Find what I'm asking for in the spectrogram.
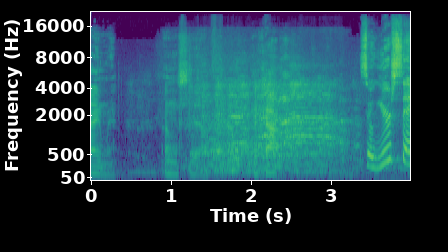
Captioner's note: audience laughs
